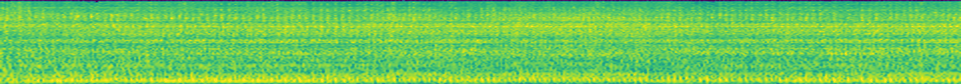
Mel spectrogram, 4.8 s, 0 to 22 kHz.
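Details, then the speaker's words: Honda GX25 four-stroke trimmer, about 20 years old, just serviced and run on straight gas, no throttle applied: steady even buzzing idle with no stumbling, likes to warm up. Normal idle. "Likes it warm up though."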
